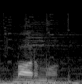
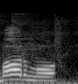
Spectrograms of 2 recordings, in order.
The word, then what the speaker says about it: Baltimore: Baltimore. Baltimore. – Baltimore? – Baltimore. Baltimore. – So there's no T in there. – Look, you got to say, you pronounce the T, you're not from Baltimore.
